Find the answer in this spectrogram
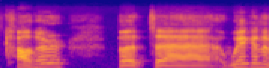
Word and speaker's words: Qatar: And then the fourth team is, it's supposed to be pronounced Qatar, but we're going to pronounce it kind of Qatar because that's what English speakers generally use.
